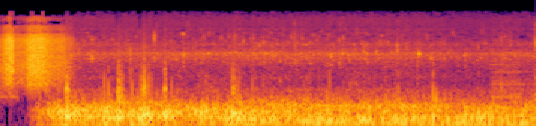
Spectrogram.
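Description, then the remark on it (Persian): Steady, low bubbling and gurgling of water in an aquarium, a continuous muffled rumble that holds fairly loud throughout, opening with a brief hiss. “چیزی نمیگه که صدای آب میاد فقط”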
